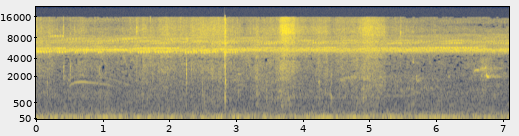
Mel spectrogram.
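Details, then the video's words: Crickets give a steady, high, unbroken trill throughout, with a couple of faint bird notes and a low background rumble. "bugs crickets"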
